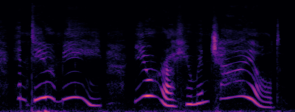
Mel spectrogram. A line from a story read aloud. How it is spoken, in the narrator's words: it cried out in a voice of delight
